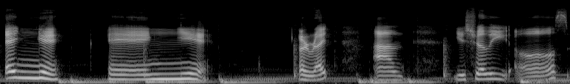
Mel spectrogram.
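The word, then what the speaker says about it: eñe: So it is pronounced N, Nye, as if you were saying like Nya, but it's a bit hard to pronounce for some people.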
